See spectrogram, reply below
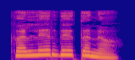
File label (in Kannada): "ಕಲ್ಲೆರ್ದೆತನ", Kannada; kallerdetana; noun; ruthlessness; mercilessness; heartlessness.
